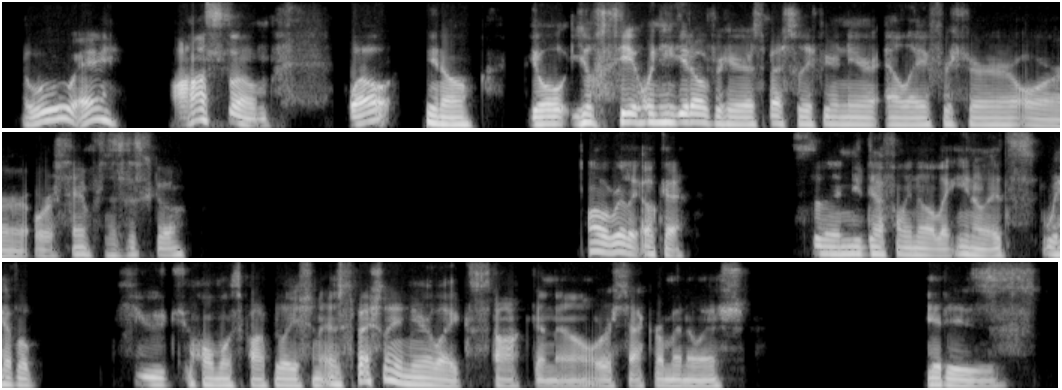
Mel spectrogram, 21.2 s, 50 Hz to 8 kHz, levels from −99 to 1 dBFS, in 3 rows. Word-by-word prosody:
Ooh, 180 - +4
hey. 185 -7 +1 0.3
Awesome. 100 -1 +4 0.6
Well, - - +5 0.2
you 140 - +7
know, 115 -2 +5 0.4
you'll 125 +1 +6
you'll 145 +4 +4
see 155 +4 +4
it 145 - +4
when 150 0 +4
you 150 0 +6
get 150 +1 +6
over 140 -4 +4
here, 120 -1 +2
especially 125 +1 0
if 115 - -6
you're 125 -1 -1
near 115 -1 0
LA 115 0 +1
for 120 - -6
sure 110 0 -2
or 95 -6 -3
or 90 -1 -6
San 120 0 -6
Francisco. 105 +3 -9 2.7
Oh, 165 -1 +4
really? 145 -6 +2
Okay. - - -2 0.7
So 130 - -4
then 120 0 0
you 125 - 0
definitely 120 -2 -2
know, 105 -2 -1
like, 100 -1 -4
you 125 - -2
know, 105 -2 -1
it's 105 +1 -7
we 115 -2 -2
have 115 -1 -1
a 105 - -1 0.7
huge 115 -3 -3
homeless 105 -2 -2
population- 100 +1 -2
and 120 - -2
especially 165 - 0
near, 115 -3 +2
like, 95 -5 -1
Stockton 85 - -5
now 90 +1 -5
or 90 - -2
Sacramento-ish. 95 -1 -4 1.2
It 110 -1 0
is. 90 -1 -3
115 Hz, 155 wpm, -22 LUFS, 100-125 Hz, 2.7 s, you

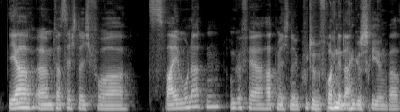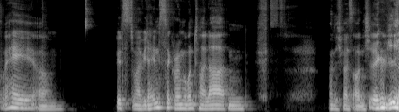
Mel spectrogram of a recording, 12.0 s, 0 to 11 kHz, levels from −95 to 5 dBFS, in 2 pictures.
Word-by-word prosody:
Ja, 135 -2 +6
ähm, 115 0 +1
tatsächlich 115 0 -4
vor 105 -2 -3 0.2
2 115 +3 +1
Monaten 160 +3 -3
ungefähr 130 -5 -3
hat 120 0 -2
mich 110 0 -3
'ne 110 -1 0
gute 115 -1 -2
Freundin 125 0 +7
angeschrieben, 110 -2 0
war 100 0 -4
so: - - -11
„Hey, 125 -2 0
ähm, 90 -1 -9 0.8
willst 125 0 -6
du - - -9
mal 105 -1 -4
wieder 110 +2 -2
Instagram 130 -4 -2
runterladen?“ 105 -3 -3 1.2
Und, 110 - -7
ich 95 - -12
weiß 100 -2 -6
auch 95 - -2
nicht, 90 +4 -6
irgendwie 135 +2 +8
115 Hz, 145 wpm, -23 LUFS, 105-130 Hz, 1.2 s, irgendwie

